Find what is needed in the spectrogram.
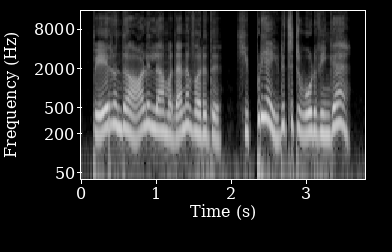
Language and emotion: Tamil, disgusted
